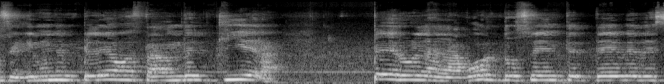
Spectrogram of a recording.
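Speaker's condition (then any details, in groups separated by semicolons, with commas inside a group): Cerebral palsy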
